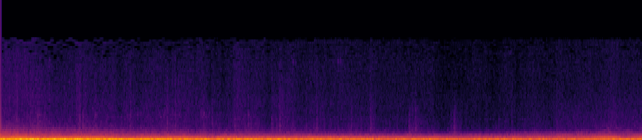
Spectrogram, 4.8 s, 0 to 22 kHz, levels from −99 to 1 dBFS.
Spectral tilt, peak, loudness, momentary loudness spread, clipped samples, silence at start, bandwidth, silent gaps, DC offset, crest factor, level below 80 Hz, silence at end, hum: -12 dB/octave; -8 dBFS; -27 LUFS; 16 LU; under 0.1%; 0 s; 1.8 kHz; none; under 0.1%; 16 dB; -28 dBFS; 0 s; none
